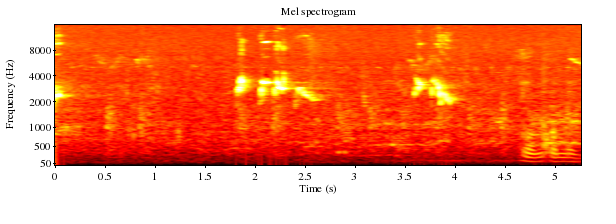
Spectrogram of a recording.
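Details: Red-whiskered bulbul at a decoy-bird trapping site, 24 March 2018. Two short whistled, warbling phrases stand apart from each other, and a low, harsh sound enters at the very end.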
